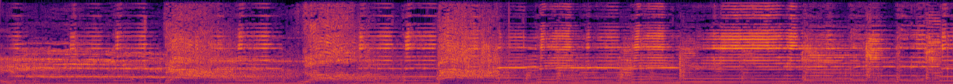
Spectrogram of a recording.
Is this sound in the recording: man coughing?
no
